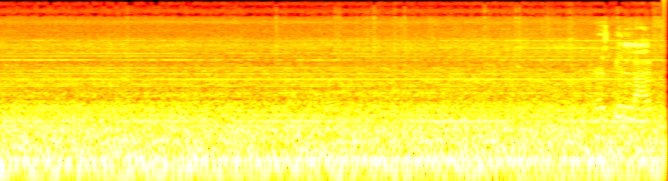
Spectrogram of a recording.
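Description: Airliner engines at takeoff power during the takeoff roll on a Red Way flight make a loud, constant roar that fills the cabin throughout, with voices faintly audible under the noise.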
